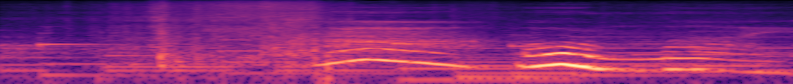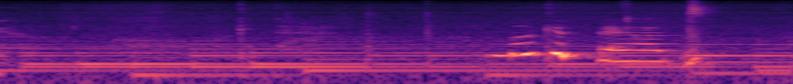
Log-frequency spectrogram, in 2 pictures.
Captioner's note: gasps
